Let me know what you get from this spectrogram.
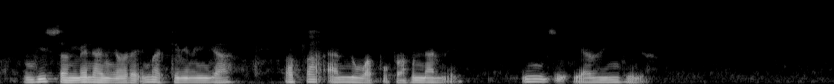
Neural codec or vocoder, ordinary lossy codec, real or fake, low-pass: codec, 16 kHz, 4 kbps, X-Codec, HuBERT features, trained on LibriSpeech; AAC, 48 kbps; fake; 7.2 kHz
